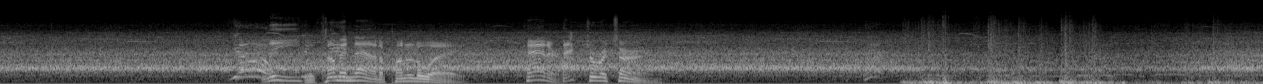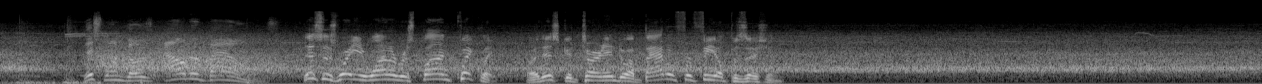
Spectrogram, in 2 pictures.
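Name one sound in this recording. A stadium crowd murmurs and roars steadily.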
